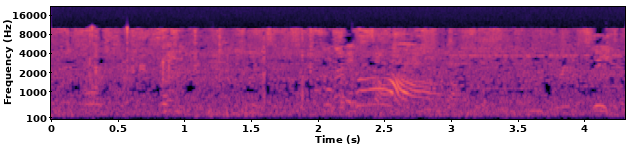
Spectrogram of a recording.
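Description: Indistinct voices of players and people at the pitch-side talking and calling over one another, with one higher, bending call about two and a half seconds in.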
